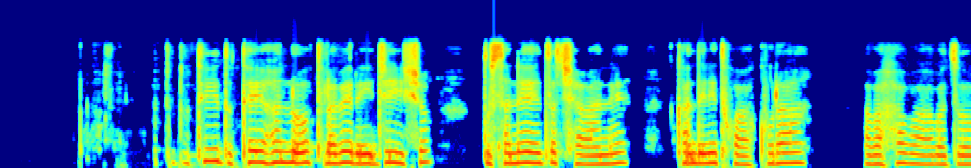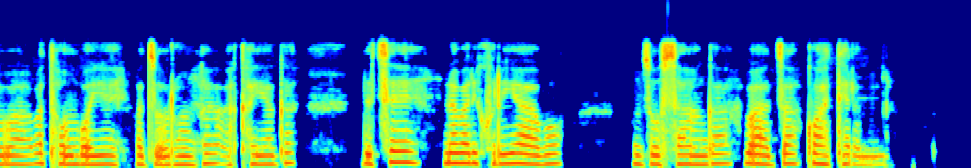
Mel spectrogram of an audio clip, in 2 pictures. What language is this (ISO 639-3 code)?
run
